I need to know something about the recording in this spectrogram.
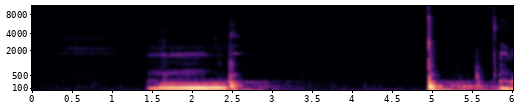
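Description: A man hums a steady low "hmm" for about a second, then again briefly near the end, with a few sharp clicks of plastic LEGO pieces being pressed together.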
